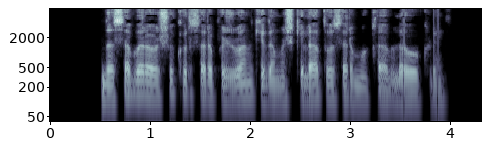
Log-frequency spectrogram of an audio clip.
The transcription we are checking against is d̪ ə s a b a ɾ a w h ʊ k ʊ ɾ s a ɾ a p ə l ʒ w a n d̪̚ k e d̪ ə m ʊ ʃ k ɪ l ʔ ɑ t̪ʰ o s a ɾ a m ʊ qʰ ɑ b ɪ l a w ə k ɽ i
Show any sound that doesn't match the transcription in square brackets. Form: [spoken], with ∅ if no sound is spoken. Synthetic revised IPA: d̪ ə s a b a ɾ a w [ʃ] ʊ k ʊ ɾ s a ɾ a p ə [∅] ʒ w a n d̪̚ k e d̪ ə m ʊ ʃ k ɪ l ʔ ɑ [t̪] o s a ɾ a m ʊ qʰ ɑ b ɪ l a w ə k ɽ i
